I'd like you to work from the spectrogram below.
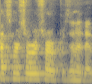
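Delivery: said really fast, rushed and rattled off. Retelling answering an automated phone menu: saying it really fast. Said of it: "I just say it really fast for it to catch it".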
